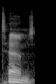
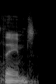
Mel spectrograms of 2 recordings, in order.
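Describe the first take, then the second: First: Thames is pronounced the way the London river is. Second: Thames is pronounced the way the Connecticut river is. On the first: It names the river in London. The speaker calls it right. "this is not a river in uh, in Connecticut, therefore it is the Thames" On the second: It names the river in Connecticut. The speaker calls it wrong. "not the Thames"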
